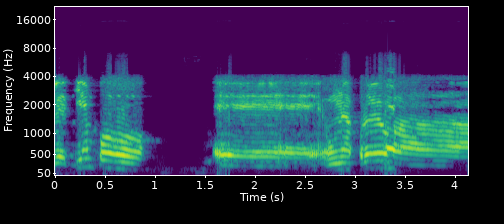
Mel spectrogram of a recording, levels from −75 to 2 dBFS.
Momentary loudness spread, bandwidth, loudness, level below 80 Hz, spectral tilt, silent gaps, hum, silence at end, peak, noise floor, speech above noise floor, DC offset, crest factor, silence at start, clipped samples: 6 LU; 7 kHz; -10 LUFS; -62 dBFS; -3.5 dB/octave; none; none; 0 s; 0 dBFS; -58 dBFS; 48 dB; under 0.1%; 10 dB; 0 s; under 0.1%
